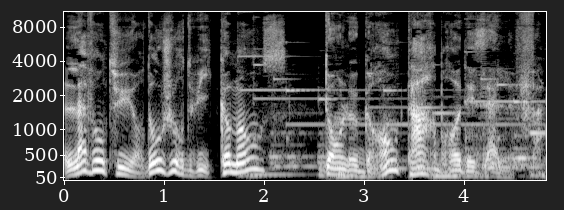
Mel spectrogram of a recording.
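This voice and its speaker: A man narrating a French children's cartoon in a measured storytelling manner. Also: medium pitch, wildly swooping pitch, over music. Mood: inviting.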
